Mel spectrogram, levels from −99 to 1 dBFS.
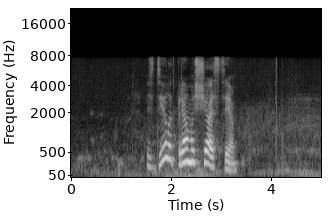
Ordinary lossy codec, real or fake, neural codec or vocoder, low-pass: none; fake; codec, 16 kHz, 4 kbps, X-Codec, HuBERT features, trained on LibriSpeech; none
